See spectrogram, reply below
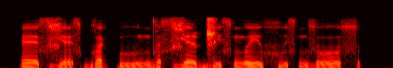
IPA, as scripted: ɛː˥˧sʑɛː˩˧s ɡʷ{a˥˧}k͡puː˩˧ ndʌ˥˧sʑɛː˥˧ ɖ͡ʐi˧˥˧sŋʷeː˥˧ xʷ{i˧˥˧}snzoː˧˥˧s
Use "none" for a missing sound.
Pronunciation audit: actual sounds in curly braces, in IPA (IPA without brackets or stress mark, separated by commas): a˥˧, i˧˥˧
